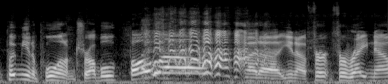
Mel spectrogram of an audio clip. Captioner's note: group laughs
